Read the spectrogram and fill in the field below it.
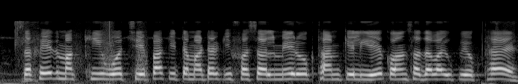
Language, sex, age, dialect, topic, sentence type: Magahi, male, 31-35, Western, agriculture, question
